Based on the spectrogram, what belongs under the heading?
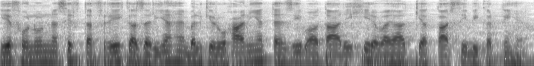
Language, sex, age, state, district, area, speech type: Urdu, male, 18-30, Uttar Pradesh, Azamgarh, rural, spontaneous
